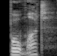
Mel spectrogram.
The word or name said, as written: bommert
